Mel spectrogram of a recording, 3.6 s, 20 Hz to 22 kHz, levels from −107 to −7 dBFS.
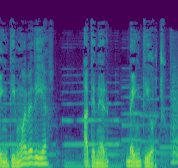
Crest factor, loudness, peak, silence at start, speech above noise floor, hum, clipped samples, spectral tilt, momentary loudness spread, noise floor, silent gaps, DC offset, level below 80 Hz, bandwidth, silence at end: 16 dB; -26 LUFS; -12 dBFS; 0 s; 20 dB; none; under 0.1%; -7.5 dB/octave; 15 LU; -45 dBFS; none; under 0.1%; -38 dBFS; 13.5 kHz; 0 s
